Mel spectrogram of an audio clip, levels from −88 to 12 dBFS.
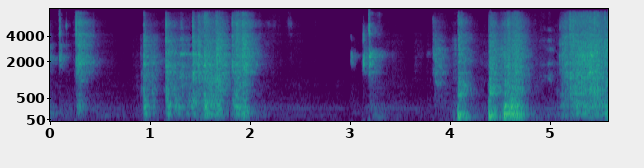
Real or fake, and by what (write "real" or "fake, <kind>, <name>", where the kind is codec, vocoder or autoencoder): fake, codec, DAC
